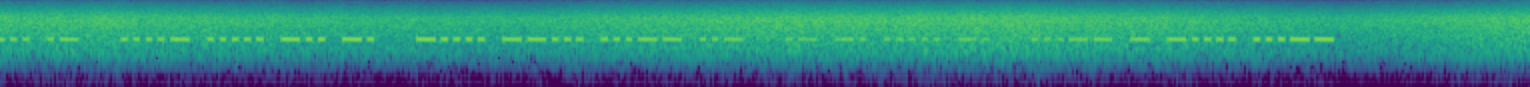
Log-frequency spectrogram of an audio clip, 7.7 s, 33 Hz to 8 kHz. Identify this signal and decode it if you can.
Morse code (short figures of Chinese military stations), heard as a keyed tone, machine-sent, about 39 wpm, 670 Hz, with heavy radio static. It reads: … 4589 6732 1959 3063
